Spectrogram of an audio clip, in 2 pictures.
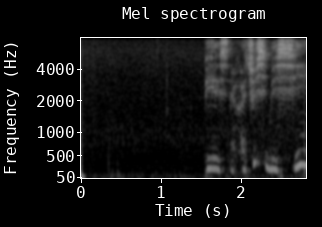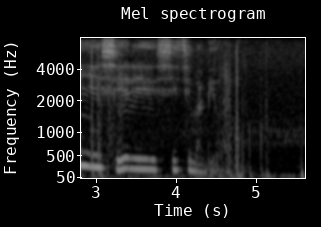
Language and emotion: Russian, positive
